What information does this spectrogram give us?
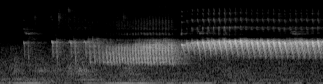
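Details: Yellow canary (Serinus canaria) singing a training song meant for teaching other canaries: soft warbled notes at first, then a loud, fast rapid trill of high, rolling pulses in the second half, steady and unbroken, with no other sounds.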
